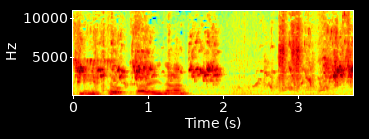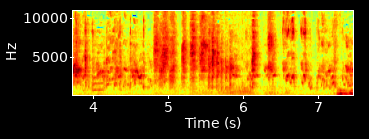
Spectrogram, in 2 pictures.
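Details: Pet budgerigars heard indoors. A person speaks briefly at the start. Busy, scratchy chattering and short squawks follow, rising and falling irregularly over a steady low hum.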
